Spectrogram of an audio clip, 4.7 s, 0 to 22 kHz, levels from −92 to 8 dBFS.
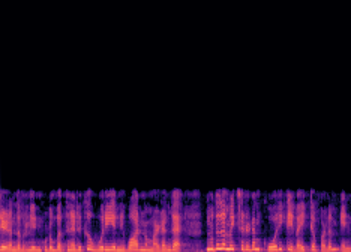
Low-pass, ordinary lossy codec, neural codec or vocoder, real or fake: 5.4 kHz; none; codec, 16 kHz, 2 kbps, FunCodec, trained on LibriTTS, 25 frames a second; fake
